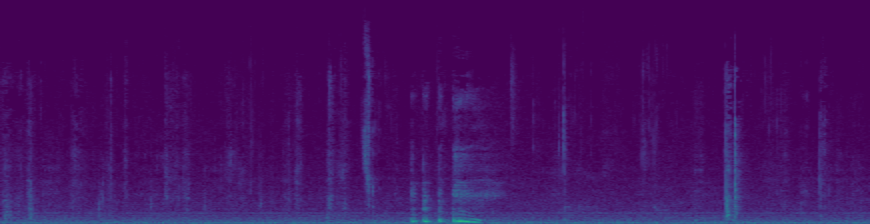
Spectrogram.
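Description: Close-up eating sounds of a Chipotle burrito bowl: chewing with small clicks of the mouth and fork, over a steady low room hum. About four seconds in, a short voiced hum from the eater is the loudest sound.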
